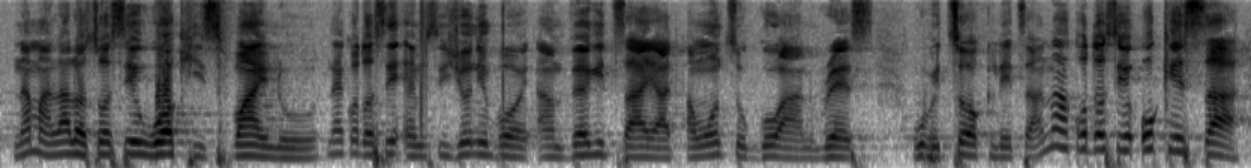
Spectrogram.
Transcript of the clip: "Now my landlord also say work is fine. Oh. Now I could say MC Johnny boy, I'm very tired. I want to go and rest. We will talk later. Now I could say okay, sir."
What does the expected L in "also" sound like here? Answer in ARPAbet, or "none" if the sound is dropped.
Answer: none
